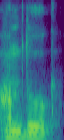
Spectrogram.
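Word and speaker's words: Hamdok: अब्दुल्ला हमदोग जी Abdullah हमदोग spelling लिख लें।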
